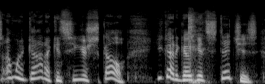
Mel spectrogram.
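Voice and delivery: high, alarmed woman's voice; shocked neighbor lady. Retold or imitated. Neighbor seeing a boy's split head, high alarmed voice. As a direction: mimic her horror at the skull. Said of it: "she goes".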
